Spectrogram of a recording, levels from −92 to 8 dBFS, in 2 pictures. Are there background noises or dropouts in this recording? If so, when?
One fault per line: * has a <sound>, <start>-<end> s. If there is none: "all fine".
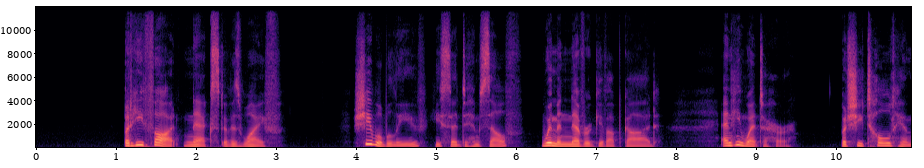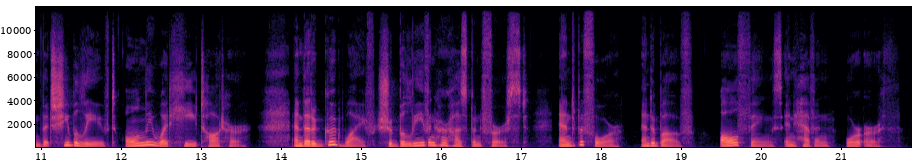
all fine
